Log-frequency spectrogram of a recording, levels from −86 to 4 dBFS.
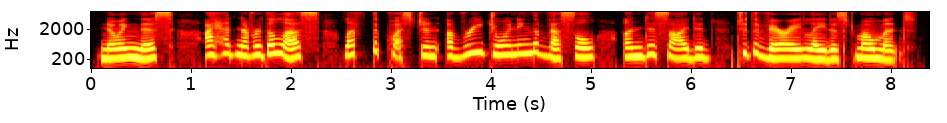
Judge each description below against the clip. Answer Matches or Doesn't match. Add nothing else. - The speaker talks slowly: Matches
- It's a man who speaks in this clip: Doesn't match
